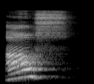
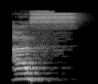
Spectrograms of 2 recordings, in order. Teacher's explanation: صاد اور سین میں فرق آنا چاہیے، چاہے دونوں میں سیٹی ہے، چاہے دونوں کا مخرج ایک ہے، لیکن ایک میں اقصا لسان اٹھے گی اور سین میں اقصا لسان نہیں اٹھے گی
